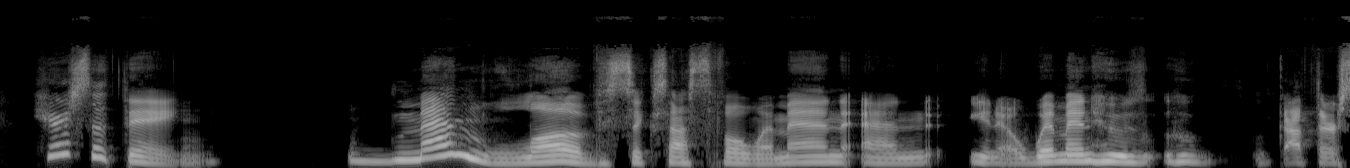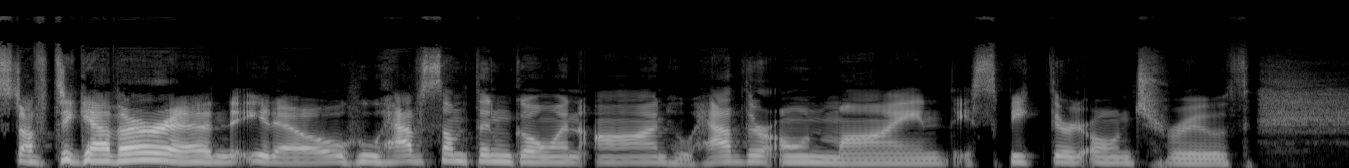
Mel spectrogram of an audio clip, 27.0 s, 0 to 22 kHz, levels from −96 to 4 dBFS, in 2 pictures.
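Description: Stereo read as mono affects this speech recording from start to finish: the left and right samples of a stereo stream have been taken one after the other as if they were a single channel, so every second of audio is stretched across two. The result plays at half speed, 0.5 times normal, and sits a full octave low, a drop of 12 semitones, with a fainter mirrored copy of the sound folded into the upper half of the spectrum.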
